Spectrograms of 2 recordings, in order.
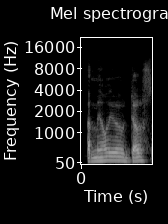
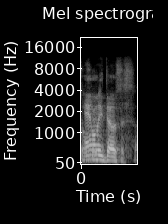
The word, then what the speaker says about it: amyloidosis: can't pronounce it appropriately emilio emilio dos i'm not saying that right it's all good cardiac amyloidosis is what i have cardiac emilio i don't emilio don't amyloidosis it's amyloidosis okay all right which effects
